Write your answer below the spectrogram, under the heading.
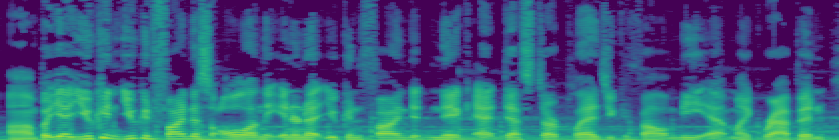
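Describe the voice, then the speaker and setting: A man hosts a casual podcast, talking quickly and enthusiastically. His pitch is average for a man, and the style is loose and chatty, with faint music behind the voice. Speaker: podcast host.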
